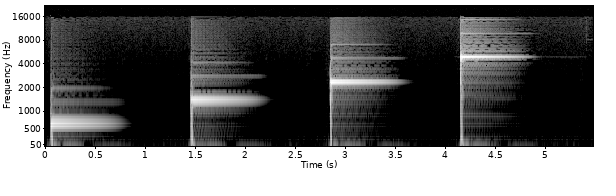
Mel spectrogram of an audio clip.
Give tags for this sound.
korg; cowbell

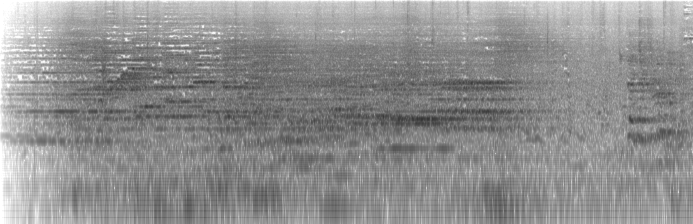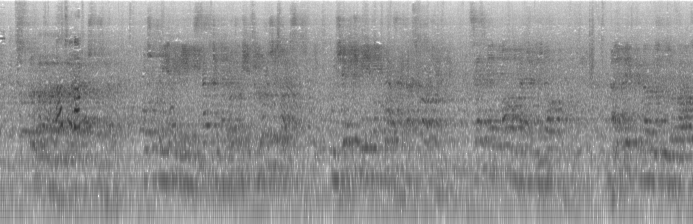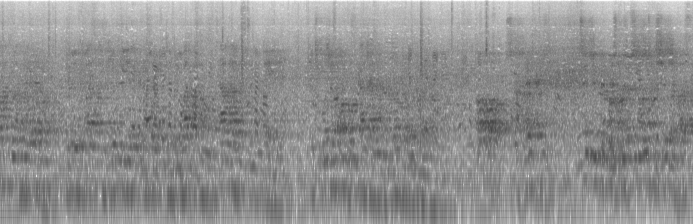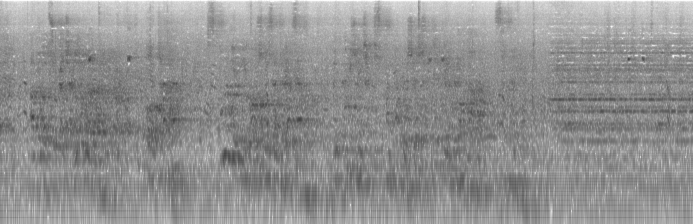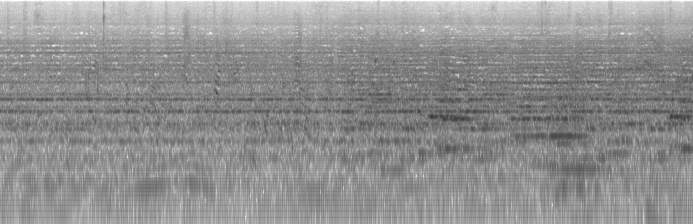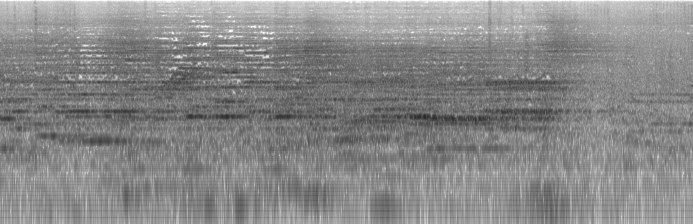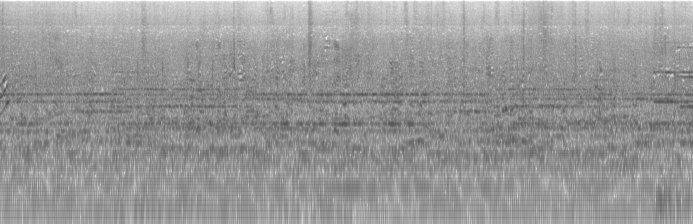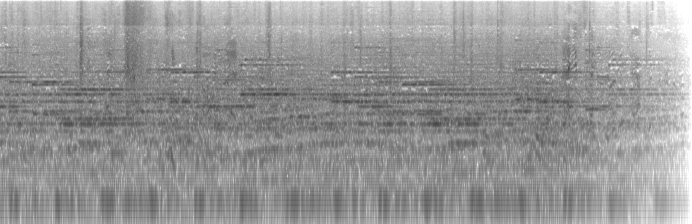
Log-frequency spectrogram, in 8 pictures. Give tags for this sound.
city; crowd; field-recording; music; people; Poland; Poznan; procession; street

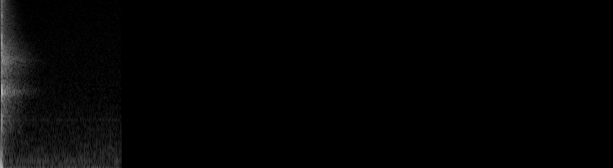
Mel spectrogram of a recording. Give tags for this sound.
fingers; finger

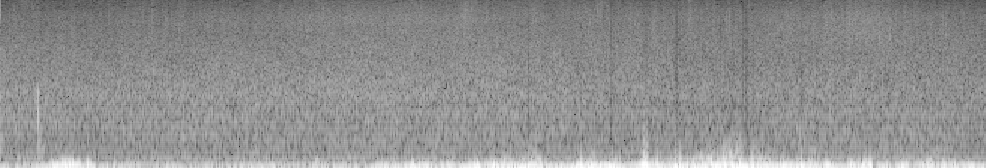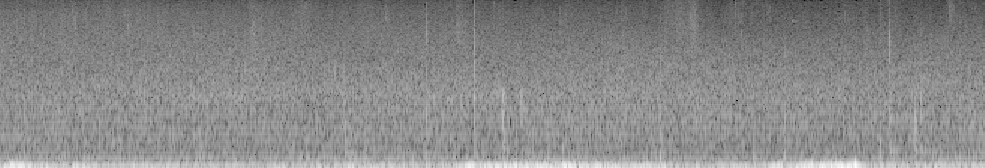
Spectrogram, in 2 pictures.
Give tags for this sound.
windy; environment; wind

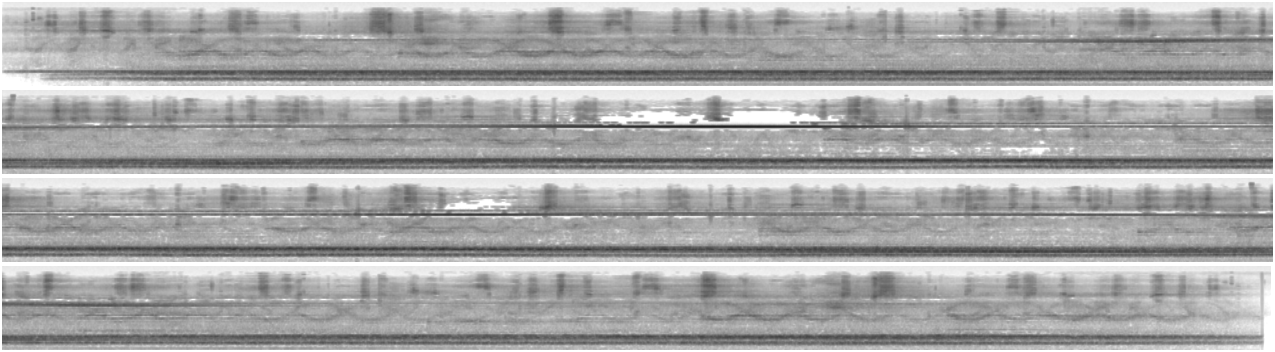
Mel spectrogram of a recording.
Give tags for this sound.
creepy; fear; ghost; graveyard; haunted; hell; horror; nightmare; scary; sinister; spooky; terrifying; terror; voices

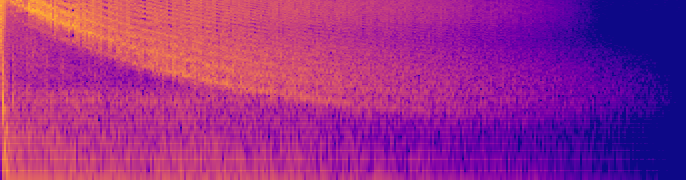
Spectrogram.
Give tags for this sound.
handsup; electro; hardcore

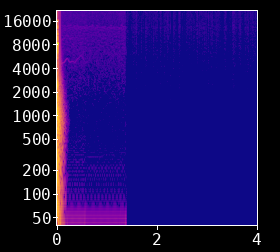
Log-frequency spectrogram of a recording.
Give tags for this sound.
drum; electronic

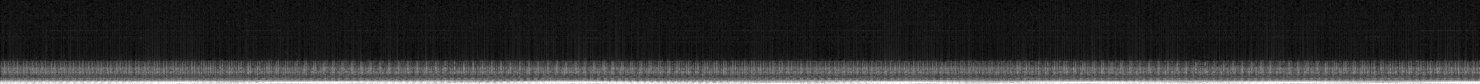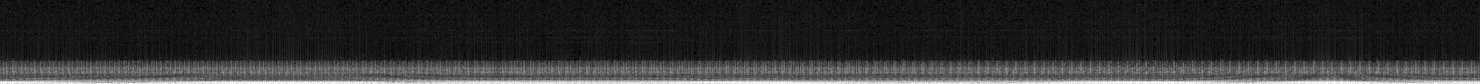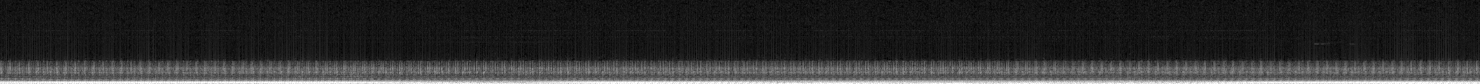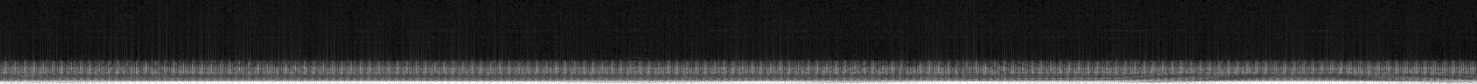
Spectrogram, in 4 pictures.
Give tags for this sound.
recording; stereo

